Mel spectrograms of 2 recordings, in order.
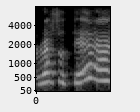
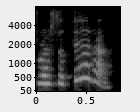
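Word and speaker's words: resortera: your slingshot your resultera and i said resotera and she said yeah that's in spanish it's rosatera i said well it's over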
